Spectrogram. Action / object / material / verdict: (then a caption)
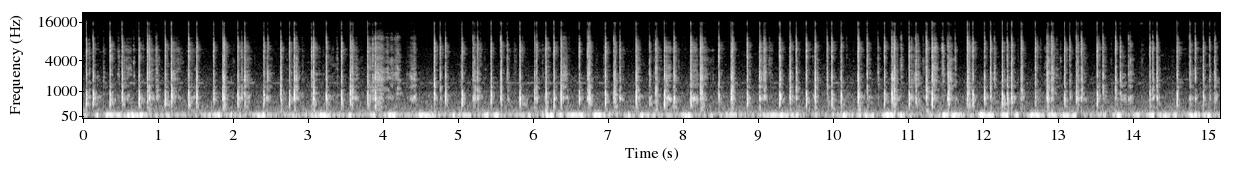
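tap / foam cup / foam / none. A hollow white foam cup is held in both hands while fingertips and nails tap rapidly on its side wall. The result is a steady stream of quick, dry, clicky taps that die away almost instantly, with bright edges over a soft, low hollow thump. Around the four-second mark a brief, scratchy brushing sound briefly stands out.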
